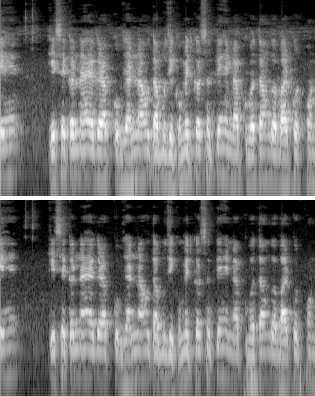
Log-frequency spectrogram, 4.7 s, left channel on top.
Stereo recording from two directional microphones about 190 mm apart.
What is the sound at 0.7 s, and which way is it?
Speech, 35° right (ahead or behind).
